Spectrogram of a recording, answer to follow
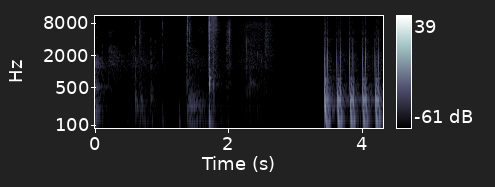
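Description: Computer-generated 200 Hz sine wave played over and over in very short bursts, a low hum chopped into a fast string of beeps, about six a second, that starts near the end. Before it, only a few faint clicks.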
